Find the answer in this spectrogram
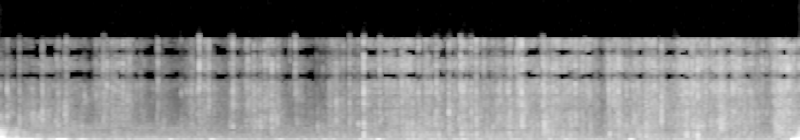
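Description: Clear plastic packaging bag crinkling faintly as a hand handles it and slides it across a table, in small scattered rustles.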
